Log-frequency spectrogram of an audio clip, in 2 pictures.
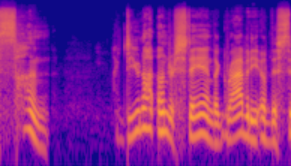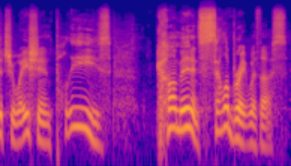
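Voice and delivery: softly pleading father, gentle and patient; soft, patient fatherly plea; calm, composed plea. Retold or imitated. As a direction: coax the son in quietly, no anger. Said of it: "It's the calm, it's the composure".

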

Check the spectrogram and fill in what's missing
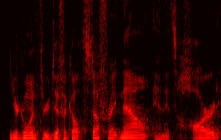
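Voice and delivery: ordinary talk

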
